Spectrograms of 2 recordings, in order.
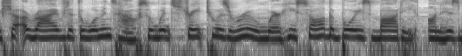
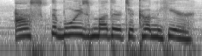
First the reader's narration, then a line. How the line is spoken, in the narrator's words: Elisha called out to Gehazi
